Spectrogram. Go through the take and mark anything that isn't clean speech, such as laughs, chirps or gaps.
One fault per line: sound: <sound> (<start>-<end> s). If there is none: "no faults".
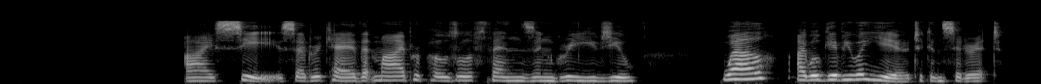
no faults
